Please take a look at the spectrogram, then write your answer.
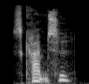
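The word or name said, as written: SKRÆMSLET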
